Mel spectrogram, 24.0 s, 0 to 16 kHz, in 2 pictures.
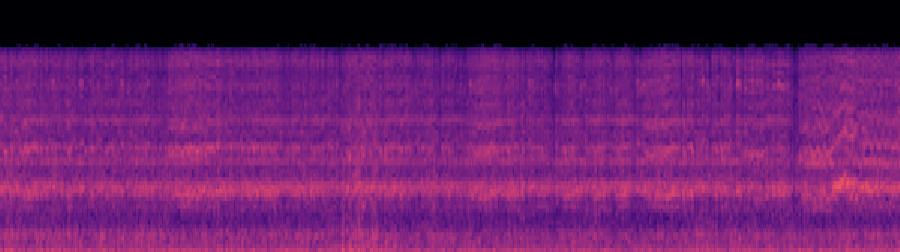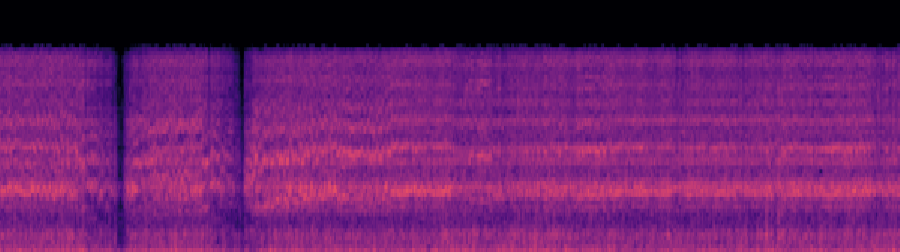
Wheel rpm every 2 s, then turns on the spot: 230, 230, 230, 230, 230, 220, 160, 100, 200, 220, 230, 230.
none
